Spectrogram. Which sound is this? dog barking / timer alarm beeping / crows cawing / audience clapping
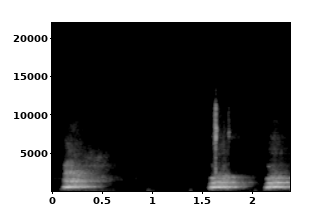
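dog barking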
